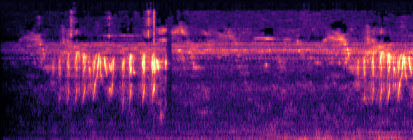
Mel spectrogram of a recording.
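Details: Streaked Flycatcher of the subspecies solitarius in the Brazilian Cerrado: a squeaky, chattering phrase of quick high notes lasting about a second and a half, a gap, then the phrase starts again, over faint low background hiss.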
